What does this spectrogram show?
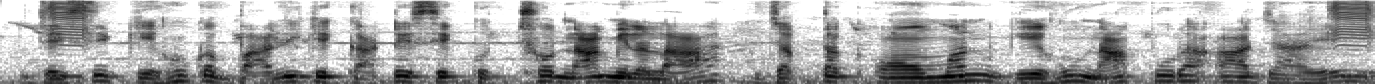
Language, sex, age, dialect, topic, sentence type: Bhojpuri, male, 36-40, Western, agriculture, statement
